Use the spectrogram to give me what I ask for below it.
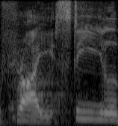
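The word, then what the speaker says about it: Freistil: FR steel it um FR steel is the the German word for freestyle and is pronounced exactly other way around um I've been told that there are uh people in in the USA that like to fry everything I don't know um why you wanted to fry steel but uh that's exactly how our company name is pronounced um on Twitter I'm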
